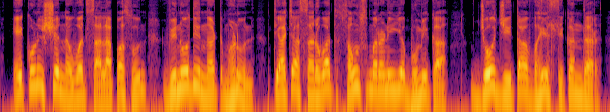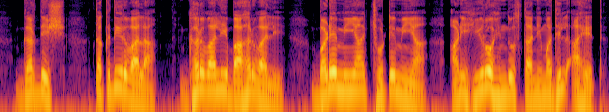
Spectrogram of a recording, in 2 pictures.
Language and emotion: Marathi, neutral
